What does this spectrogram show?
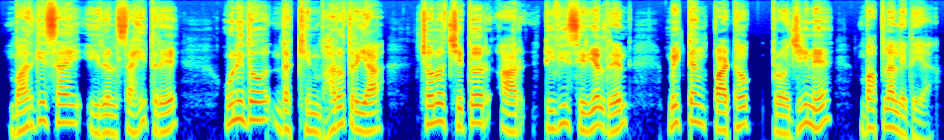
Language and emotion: Santali, neutral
